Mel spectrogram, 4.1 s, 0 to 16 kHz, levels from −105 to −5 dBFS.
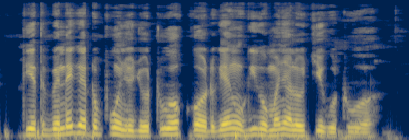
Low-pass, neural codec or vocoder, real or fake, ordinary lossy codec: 14.4 kHz; vocoder, 44.1 kHz, 128 mel bands every 512 samples, BigVGAN v2; fake; none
